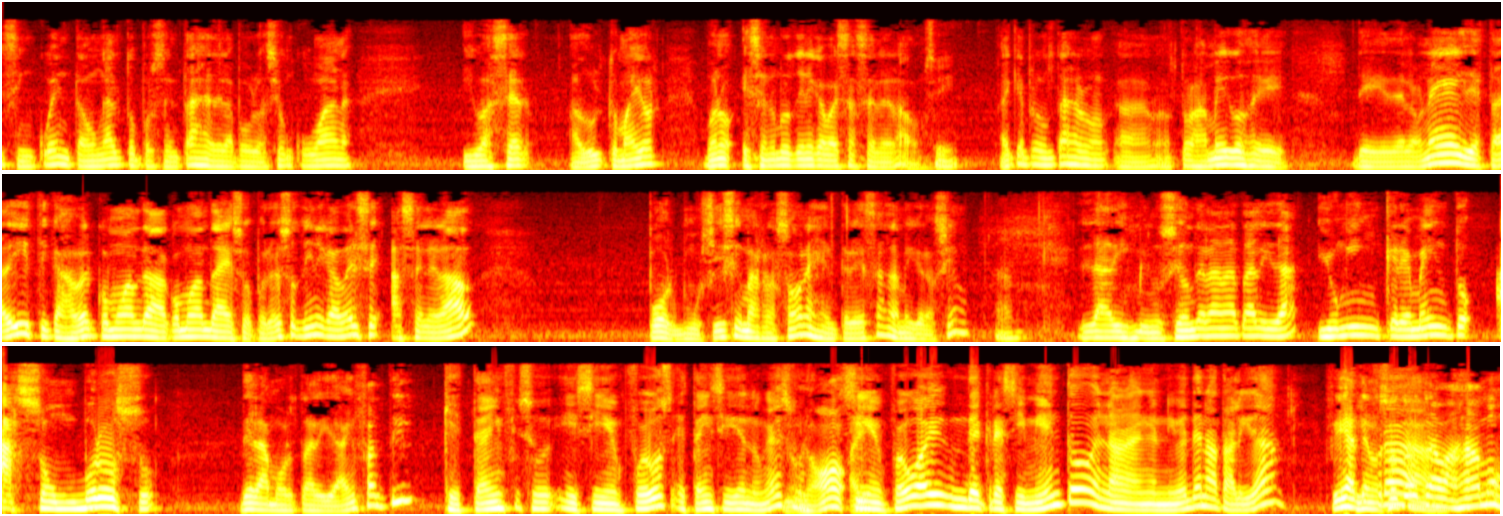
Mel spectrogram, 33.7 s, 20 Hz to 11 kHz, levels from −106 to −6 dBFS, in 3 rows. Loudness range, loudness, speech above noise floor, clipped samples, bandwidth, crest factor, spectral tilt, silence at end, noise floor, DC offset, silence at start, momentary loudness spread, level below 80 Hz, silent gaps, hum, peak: 8 LU; -14 LUFS; 33 dB; 0.1%; 7.8 kHz; 14 dB; -7.5 dB/octave; 0 s; -47 dBFS; under 0.1%; 0 s; 13 LU; -48 dBFS; none; none; 0 dBFS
